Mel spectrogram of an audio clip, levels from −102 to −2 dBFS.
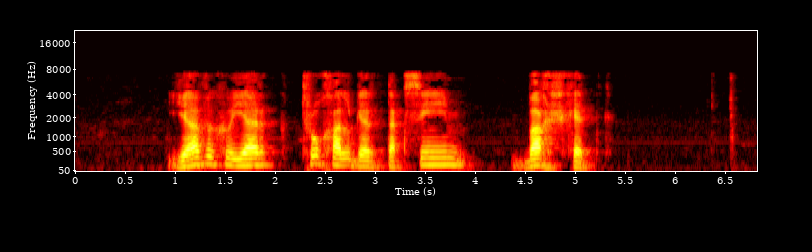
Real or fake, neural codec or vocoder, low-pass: real; none; 7.2 kHz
